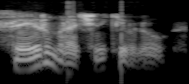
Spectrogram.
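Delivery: plain reading voice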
